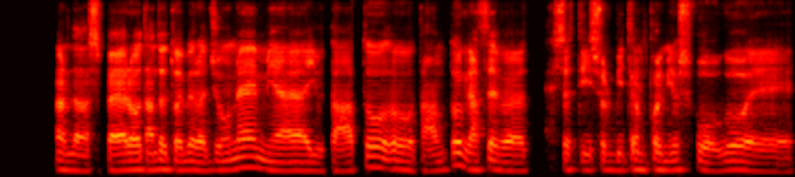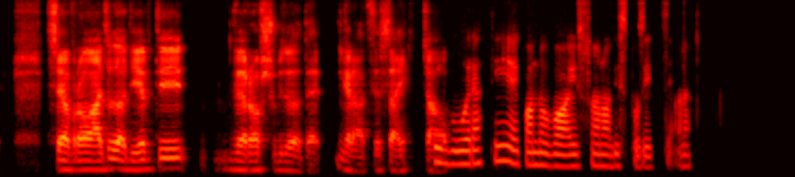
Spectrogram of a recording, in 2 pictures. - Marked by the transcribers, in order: tapping
- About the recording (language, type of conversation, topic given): Italian, advice, Come posso rispettare le tradizioni di famiglia mantenendo la mia indipendenza personale?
